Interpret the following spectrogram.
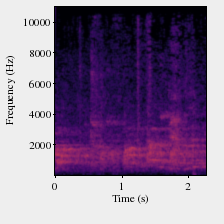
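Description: Women volleyball players' high-pitched shouts and cheers in a large sports hall, celebrating a point just won.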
